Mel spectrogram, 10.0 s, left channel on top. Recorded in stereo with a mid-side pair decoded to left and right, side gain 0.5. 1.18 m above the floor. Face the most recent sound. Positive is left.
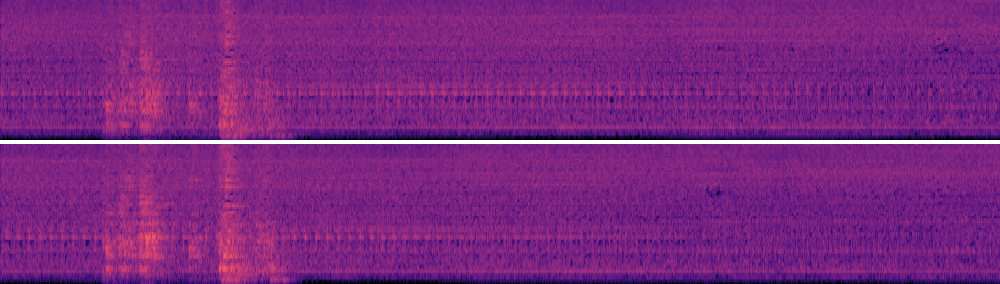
turn(degrees=-30)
